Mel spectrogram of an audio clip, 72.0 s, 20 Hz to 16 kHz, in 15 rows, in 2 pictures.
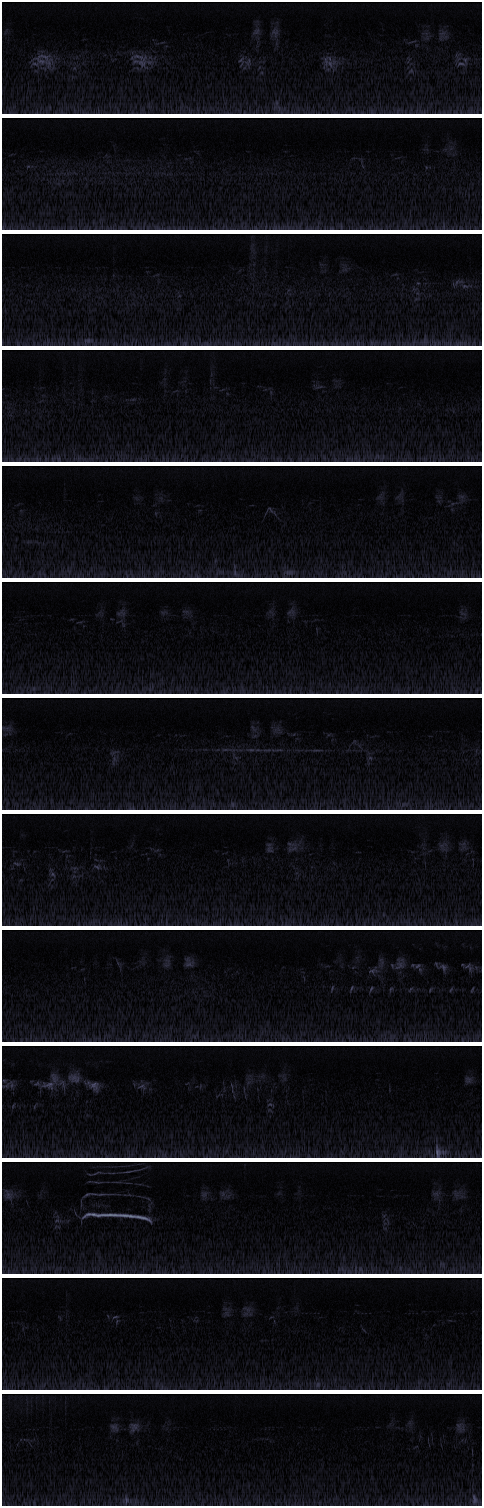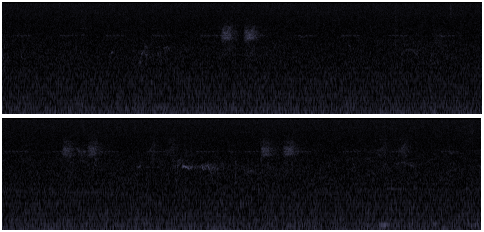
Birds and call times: Tawny-flanked Prinia (Prinia subflava): 0:02.6, 0:23.6, 0:28.6, 0:38.2, 0:50.1, 0:52.4, 0:58.8, 1:04.9, 1:10.0
Slate-colored Boubou (Laniarius funebris): 0:41.9
Little Bee-eater (Merops pusillus): 0:43.0, 0:53.9
Long-crested Eagle (Lophaetus occipitalis): 0:49.1
Common Bulbul (Pycnonotus barbatus): 1:09.1

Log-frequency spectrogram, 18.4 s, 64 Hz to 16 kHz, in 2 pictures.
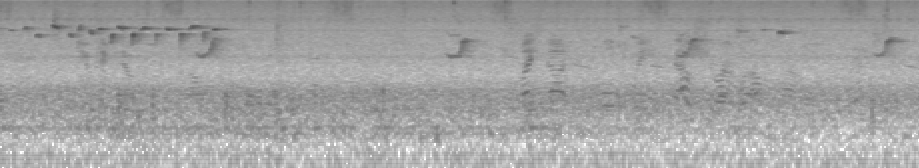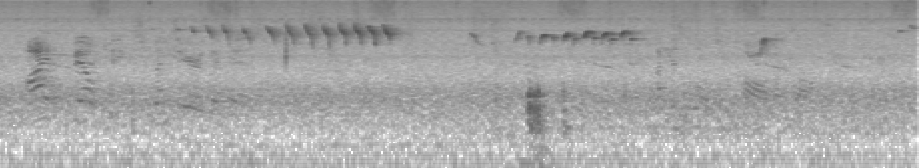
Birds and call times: Brown Woodland-Warbler (Phylloscopus umbrovirens): 0:01.2

